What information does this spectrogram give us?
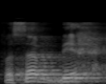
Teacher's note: کو با سے ملانا ہے، با کو حا سے ملانا ہے، حا ساکن پہ ہمس ہے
